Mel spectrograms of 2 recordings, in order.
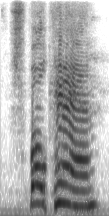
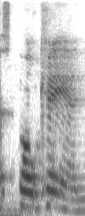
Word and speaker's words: Spokane: Spokane, right? That's how they pronounce it. I used to Yeah, Spokane. Yeah. I you I used to pronounce it spokane as a youth, but I guess that's a violation, right? In Washington state, right? It's Spokane. Yeah. Yeah. Yeah. No, as a youth, I used to pronounce it Spokane. And and and then I discovered that Washingtonians, they don't like that.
